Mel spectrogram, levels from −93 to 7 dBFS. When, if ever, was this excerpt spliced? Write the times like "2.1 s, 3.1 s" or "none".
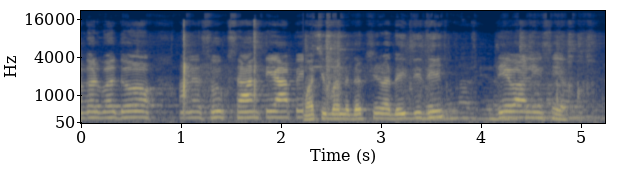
2.2 s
